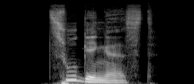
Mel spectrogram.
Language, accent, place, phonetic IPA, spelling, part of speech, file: German, Germany, Berlin, [ˈt͡suːˌɡɪŋəst], zugingest, verb, De-zugingest.ogg
- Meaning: second-person singular dependent subjunctive II of zugehen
